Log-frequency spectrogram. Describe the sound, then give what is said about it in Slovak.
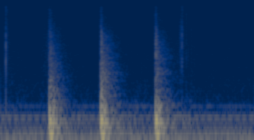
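Three heavy knocks on a door, evenly spaced about half a second apart. Each is a loud, dull thud with a short ringing tail, over a low steady hum. “Zabúchaj na dvere.”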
